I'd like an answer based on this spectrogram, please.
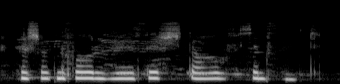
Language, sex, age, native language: Icelandic, female, 12, Icelandic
